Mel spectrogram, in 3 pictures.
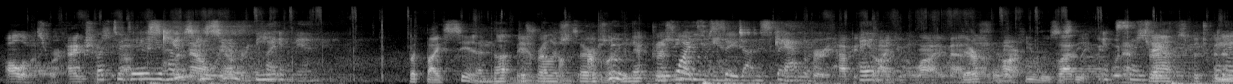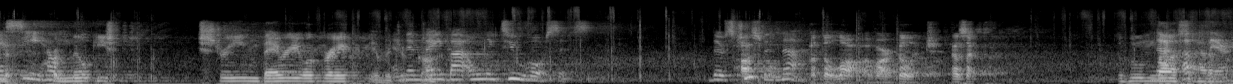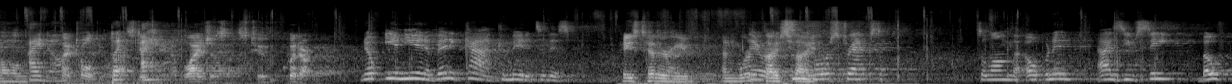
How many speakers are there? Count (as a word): six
